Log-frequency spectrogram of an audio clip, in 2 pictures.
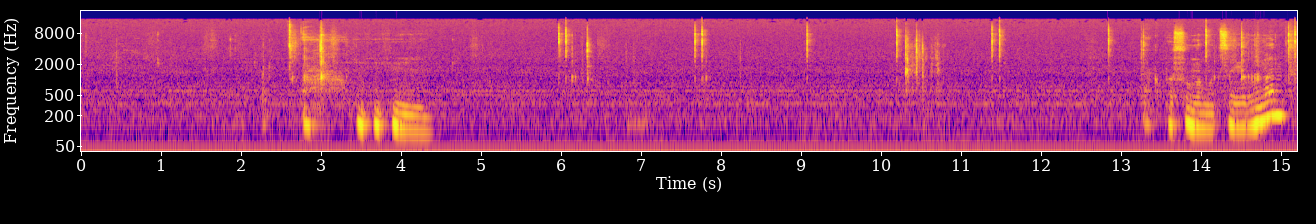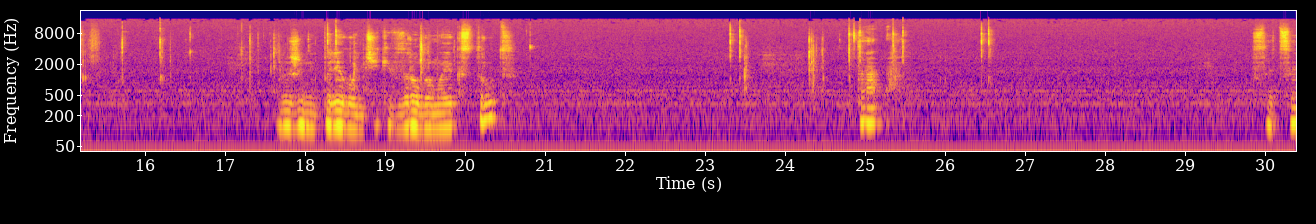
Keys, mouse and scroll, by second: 6.1-7.8 drag, 9.2 click, 10.6 ctrl+z, 11.5 click, 12.9 click, 15.9 middle click, 16.6-17.7 scroll up 2, 17.8 3, 18.4 click, 24.4 e, 25.4-28.4 right drag.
